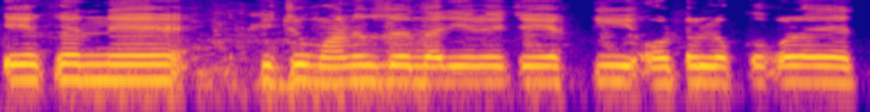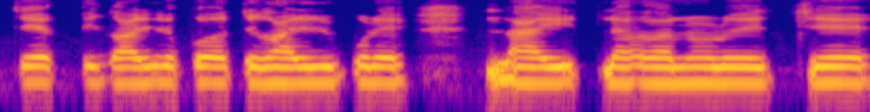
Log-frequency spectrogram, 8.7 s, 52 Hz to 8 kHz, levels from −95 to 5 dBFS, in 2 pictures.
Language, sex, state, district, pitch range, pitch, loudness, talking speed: Bengali, male, West Bengal, Malda, 200-210 Hz, 205 Hz, -12 LUFS, 130 wpm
